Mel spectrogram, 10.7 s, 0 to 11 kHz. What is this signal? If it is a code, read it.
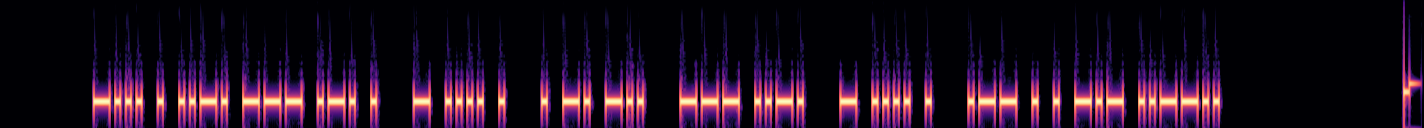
Morse code, heard as a keyed tone, about 30 wpm, 700 Hz. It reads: BEFORE THE END OF THE WEEK?
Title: Sentences from Top 1000 Words - Review Part 2 - 30wpm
